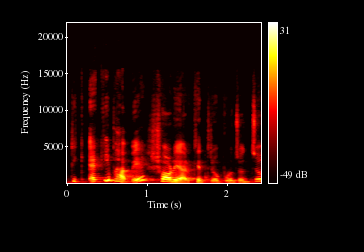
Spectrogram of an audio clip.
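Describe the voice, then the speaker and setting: A young woman with a high, light voice teaches a lesson. She explains each point patiently and keeps checking whether her students follow. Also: animated, fast. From Bangladesh. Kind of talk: classroom lesson explaining exam questions.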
